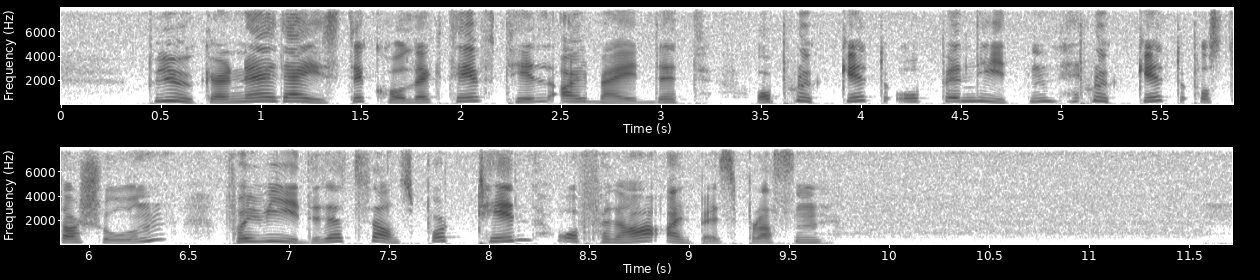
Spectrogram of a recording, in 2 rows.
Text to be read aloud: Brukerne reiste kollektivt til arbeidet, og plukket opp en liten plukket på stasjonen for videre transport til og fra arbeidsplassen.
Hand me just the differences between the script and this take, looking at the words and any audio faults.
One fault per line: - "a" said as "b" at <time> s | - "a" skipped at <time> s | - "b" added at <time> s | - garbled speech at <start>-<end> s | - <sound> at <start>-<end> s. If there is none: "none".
none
